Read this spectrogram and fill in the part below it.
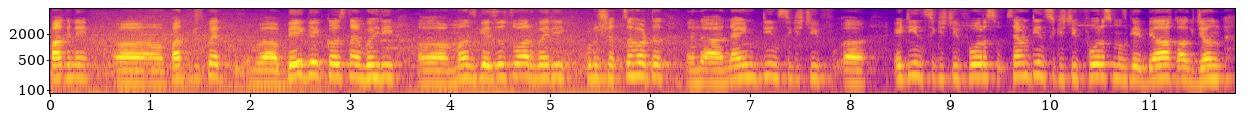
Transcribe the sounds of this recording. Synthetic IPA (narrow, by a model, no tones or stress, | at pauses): pɐkne | pɐt̪ɡit͡spəɾʲbeɡɐjkəst̪aːj̃ʋəɦiɾi | mɐnzɡɐjzɐt͡sʋaːɾʋəɦiɾikunuʃɐt͡səɦəʈɨnajnʈiːnsiksʈi | eʈiːnsiksʈifoːɾsseʋəɳʈiːnsiksʈiːfoːɾsmɐnzɡɐjbjaːkɐkd͡ʒɐŋɡ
